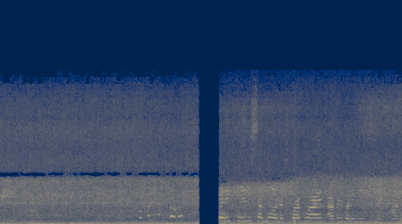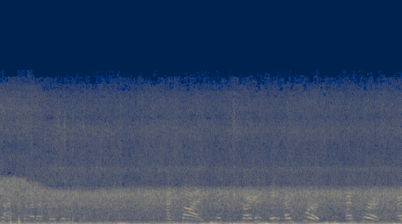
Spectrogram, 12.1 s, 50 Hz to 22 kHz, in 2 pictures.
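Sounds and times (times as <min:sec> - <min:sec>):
surf washing: 0:00.0 - 0:12.0
wind rumbling on microphone: 0:00.0 - 0:12.0.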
